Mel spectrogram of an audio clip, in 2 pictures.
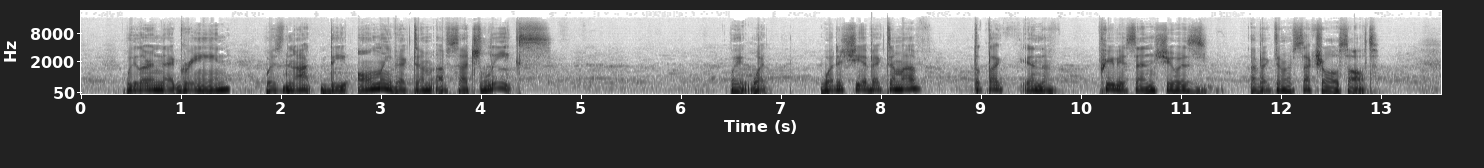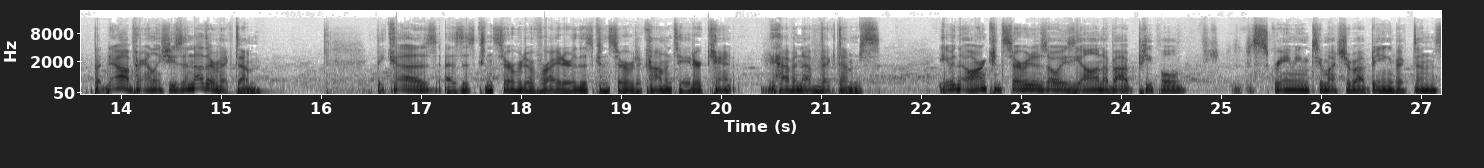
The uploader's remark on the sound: podcasts live from Cafe Anyway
